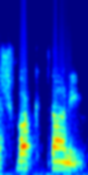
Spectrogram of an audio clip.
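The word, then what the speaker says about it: שְׁבַקְתַּנִי: Eli Eli lama shvaktani. Shvaktani. That's Yep. how it's said. There's no doubt.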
